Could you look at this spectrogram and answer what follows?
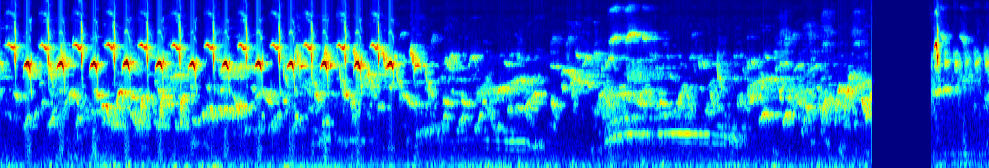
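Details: Wild Java sparrow song opening with a loud run of sharp, ringing notes at about three per second, then dropping into quiet, jumbled twittering and chatter, with a brief silence near the end.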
